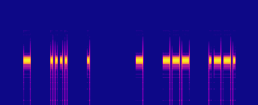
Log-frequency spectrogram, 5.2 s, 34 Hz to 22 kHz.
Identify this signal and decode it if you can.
Morse code, heard as a keyed tone, about 25 wpm, spaced as for 15 wpm, 550 Hz. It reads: THE TOP
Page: News Headlines in Morse Code at 15 WPM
